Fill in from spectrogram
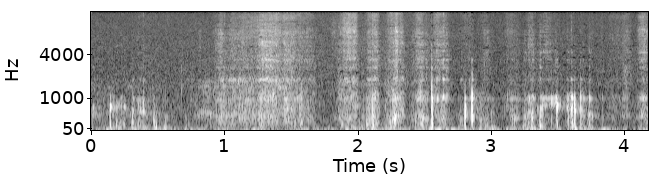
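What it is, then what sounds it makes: Plastic shaving cream tub. Fingertips and nails tap quickly on the lid top of a small, round plastic shaving cream tub with a screw lid, which seems to be full. The taps are dull and low-heavy, with a faint hollow tone around 390 Hz. Each stops almost instantly, with soft rubbing and scratching filling the gaps between them.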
